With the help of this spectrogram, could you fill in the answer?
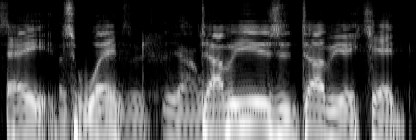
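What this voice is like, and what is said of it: Impression of a sports coach, sniffing. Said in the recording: “I did my coach impression. He's sniff my nose.”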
